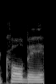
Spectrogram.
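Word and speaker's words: Kolbe: Staffing in general and the Colby again is spelled k o lbe and it's really helpful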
